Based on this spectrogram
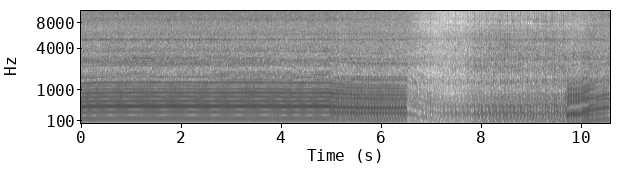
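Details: Stihl string trimmer, small two-stroke, before exhaust clearing: steady low-pitched buzz revving up sluggishly, lacking power from a blocked exhaust outlet; throttle response and speed much higher after clearing.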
